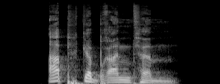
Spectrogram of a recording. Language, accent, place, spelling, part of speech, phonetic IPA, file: German, Germany, Berlin, abgebranntem, adjective, [ˈapɡəˌbʁantəm], De-abgebranntem.ogg
- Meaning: strong dative masculine/neuter singular of abgebrannt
